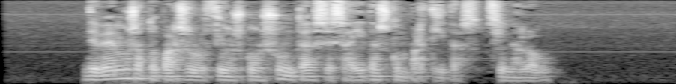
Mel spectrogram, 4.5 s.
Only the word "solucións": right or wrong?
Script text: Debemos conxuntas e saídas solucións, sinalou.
wrong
